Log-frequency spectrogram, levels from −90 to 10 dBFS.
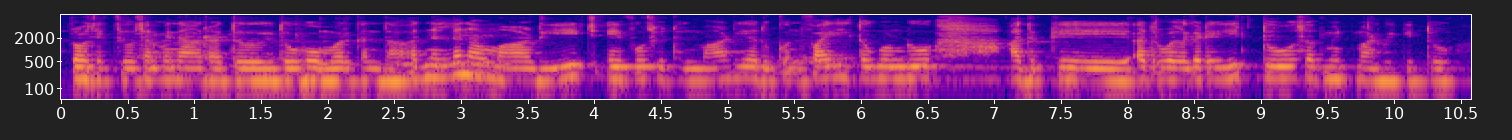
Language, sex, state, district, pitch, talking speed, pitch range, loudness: Kannada, female, Karnataka, Shimoga, 175 Hz, 125 wpm, 165-185 Hz, -25 LUFS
